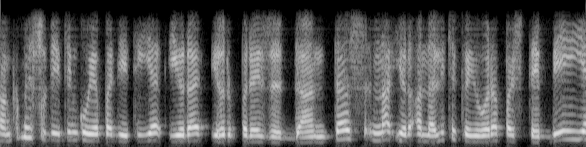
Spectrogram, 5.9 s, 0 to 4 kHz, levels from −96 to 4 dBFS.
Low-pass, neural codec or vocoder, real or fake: 3.6 kHz; codec, 16 kHz, 0.9 kbps, LongCat-Audio-Codec; fake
